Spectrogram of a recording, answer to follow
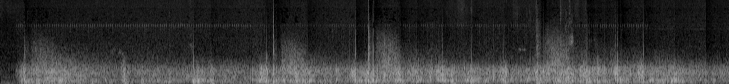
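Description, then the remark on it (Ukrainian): Heavy, rolling booms of explosions roar on for several seconds, broken by a few sharp cracks, in a rough outdoor recording made by eyewitnesses, buffeted by wind noise. “от пропонуємо буквально кілька секунд послухати ці вибухи.”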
